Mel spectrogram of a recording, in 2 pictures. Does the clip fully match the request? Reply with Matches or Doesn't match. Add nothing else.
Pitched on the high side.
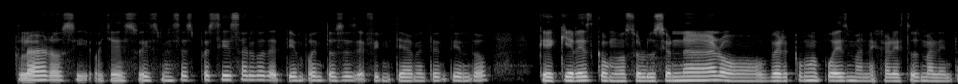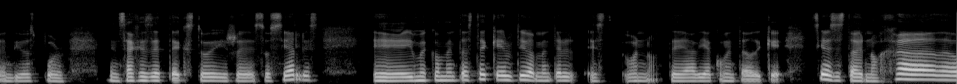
Doesn't match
